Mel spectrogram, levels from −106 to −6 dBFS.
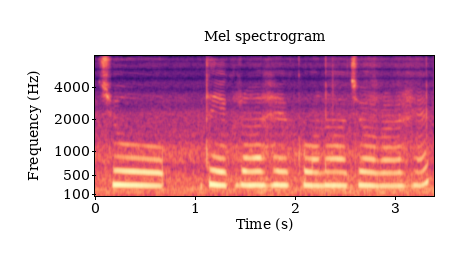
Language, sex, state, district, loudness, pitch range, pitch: Hindi, female, Bihar, Begusarai, -12 LUFS, 280-290 Hz, 285 Hz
